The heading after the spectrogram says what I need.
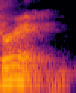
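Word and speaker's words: Rei: no like i think it's ray r-r-e-i is ray okay how do you say the last name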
